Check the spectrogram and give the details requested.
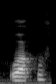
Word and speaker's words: ওয়াকফ: প্রিয় শিক্ষার্থীরা, তোমাদের দৃষ্টি আকর্ষণ করে বলছি, স্ক্রিনে ওয়াকফ থাকলেও উচ্চারণ হবে ওয়াকফ। ফন্টের কারণে হসন্ত আনা যায়নি।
